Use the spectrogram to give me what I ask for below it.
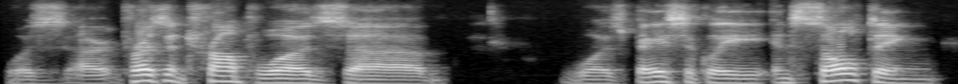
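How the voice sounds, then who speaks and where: A man's voice: on the low side, animated, measured pace, a little mellow, muffled recording. A man hosting a political talk show, joking and rambling with plenty of fillers. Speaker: show host.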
